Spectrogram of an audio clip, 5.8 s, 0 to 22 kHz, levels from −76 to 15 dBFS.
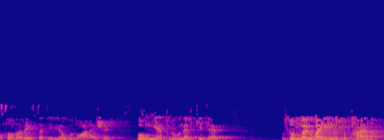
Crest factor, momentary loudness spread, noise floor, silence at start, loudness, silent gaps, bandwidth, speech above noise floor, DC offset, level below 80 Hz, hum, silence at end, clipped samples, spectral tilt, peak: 20 dB; 15 LU; -62 dBFS; 0 s; -20 LUFS; none; 5.8 kHz; 41 dB; under 0.1%; -44 dBFS; none; 0 s; under 0.1%; -3.5 dB/octave; -2 dBFS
